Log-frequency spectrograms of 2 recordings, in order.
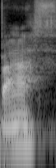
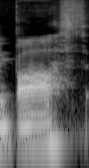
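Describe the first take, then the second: First: It is said in a non-posh British accent. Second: It is said in a posh London accent. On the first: This is how the speaker personally says it. "I say like that" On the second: This is how many other people say it. "where a lot of people say bath"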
